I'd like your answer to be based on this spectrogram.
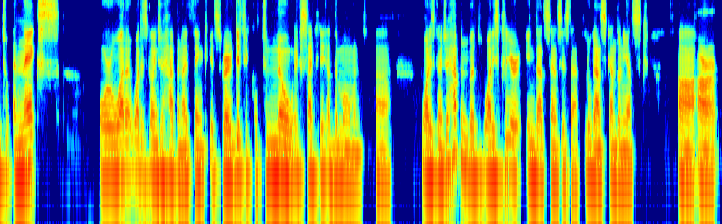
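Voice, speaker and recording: A man's voice: medium pitch, low-quality recording. Man, guest lecturer, hesitant, lots of restarts, video call audio. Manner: hesitant, many restarts and fillers. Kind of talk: academic talk and Q&A. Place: online conference call.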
